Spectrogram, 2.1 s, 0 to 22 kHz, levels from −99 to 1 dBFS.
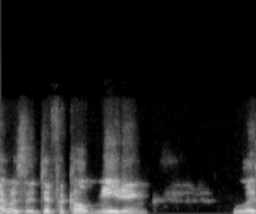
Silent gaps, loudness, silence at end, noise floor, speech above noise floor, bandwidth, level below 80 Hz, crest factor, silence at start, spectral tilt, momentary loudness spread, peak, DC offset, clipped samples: none; -23 LUFS; 0 s; -62 dBFS; 37 dB; 11.5 kHz; -72 dBFS; 18 dB; 0 s; -4.5 dB/octave; 14 LU; -8 dBFS; under 0.1%; under 0.1%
